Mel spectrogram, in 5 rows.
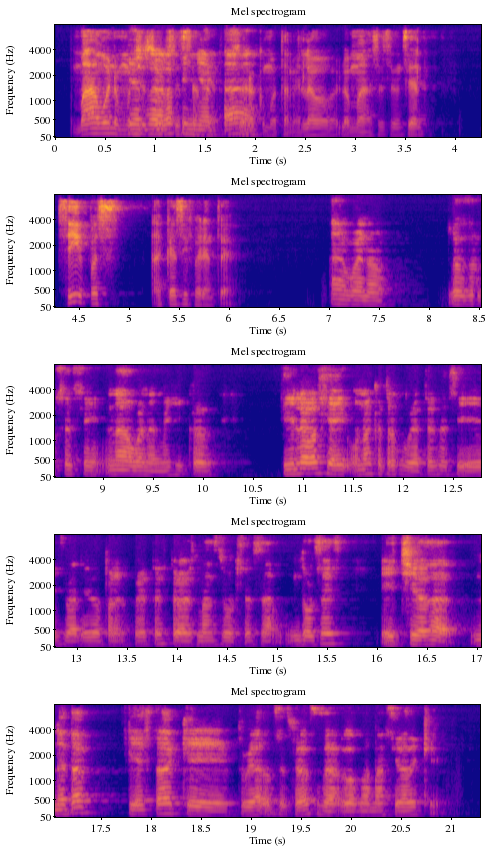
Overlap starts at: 0.7 s

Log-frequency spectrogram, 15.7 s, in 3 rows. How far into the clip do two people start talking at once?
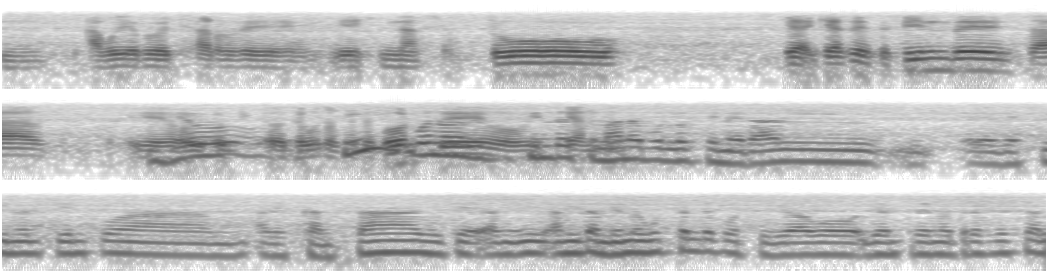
6.0 s

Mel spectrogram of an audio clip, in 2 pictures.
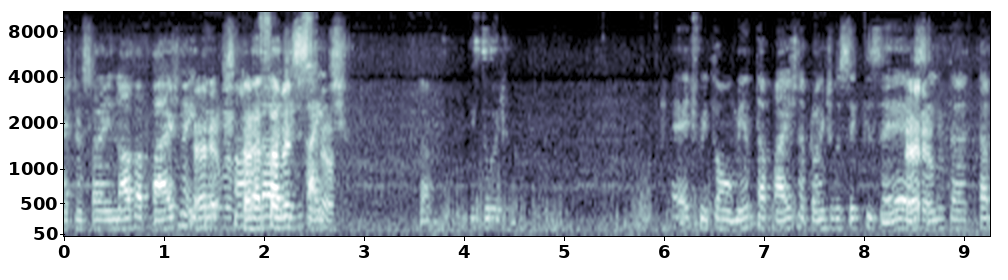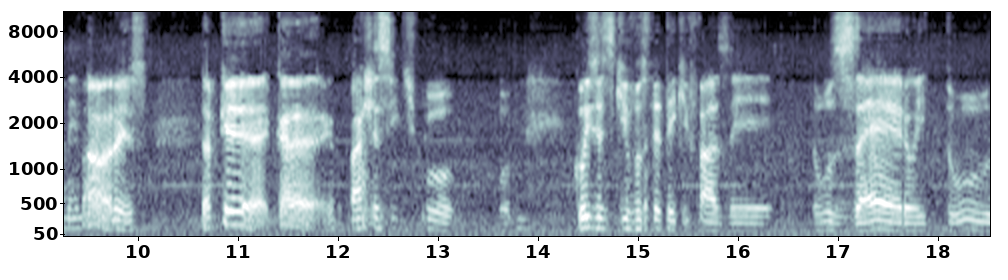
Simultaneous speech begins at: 1.3 s

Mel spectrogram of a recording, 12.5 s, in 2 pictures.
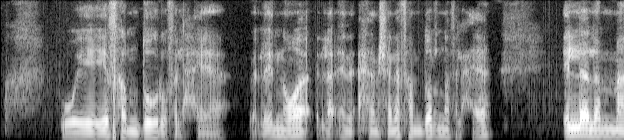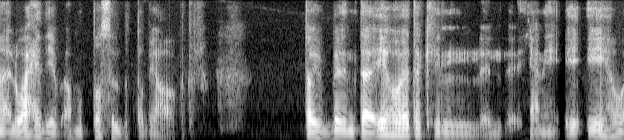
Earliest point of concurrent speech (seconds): none

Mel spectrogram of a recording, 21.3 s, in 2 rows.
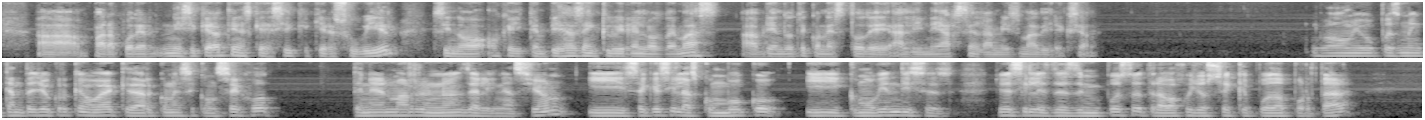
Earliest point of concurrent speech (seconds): none

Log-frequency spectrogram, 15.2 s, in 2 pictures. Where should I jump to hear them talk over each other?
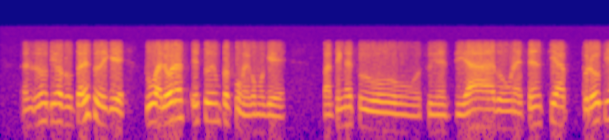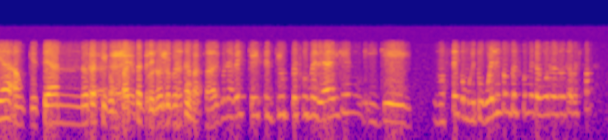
8.7 s

